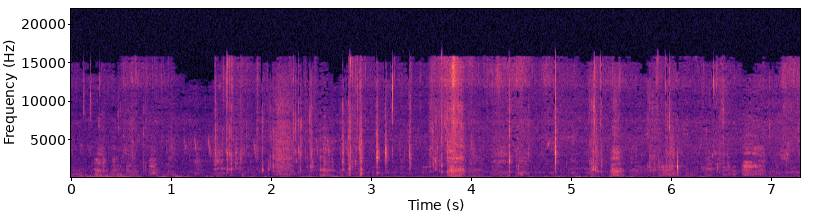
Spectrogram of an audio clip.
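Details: Gorlock The Destroyer, a dog, grunts and snuffles while eating and playing; deep, continuous low grunting with snorting bursts and crisp clicking or smacking sounds, loudest near the middle.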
